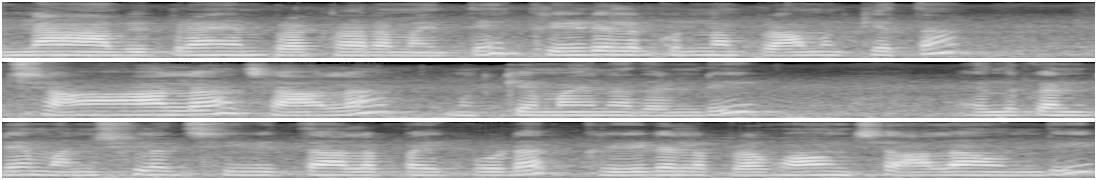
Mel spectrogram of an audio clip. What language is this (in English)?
Telugu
